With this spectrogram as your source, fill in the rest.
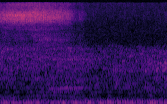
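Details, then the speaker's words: Used pickup engine at idle without throttle: soft, low, even thrum with no stumbling, indicating normal, healthy idle. "Ya tapi kalau mesin itu belum ada gas Hai mesinnya langsam ya tidak tersendat-sendat di mesin itu"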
